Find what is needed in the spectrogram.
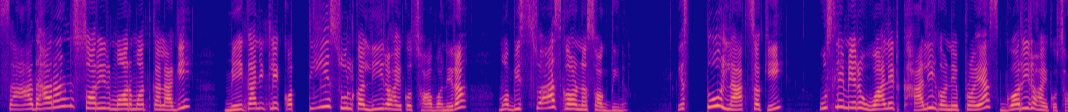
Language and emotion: Nepali, angry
